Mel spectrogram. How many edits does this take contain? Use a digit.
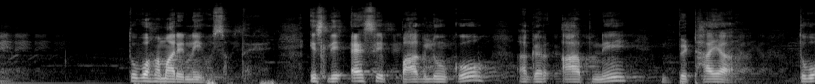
0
